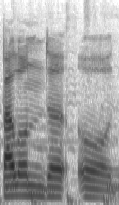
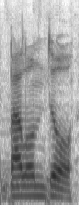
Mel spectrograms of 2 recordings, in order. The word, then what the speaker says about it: Ballon d'Or: lad sorry about that terrible pronunciation there just had to go and look up how to pronounce it Lord bers rode to the Balon door which you will have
